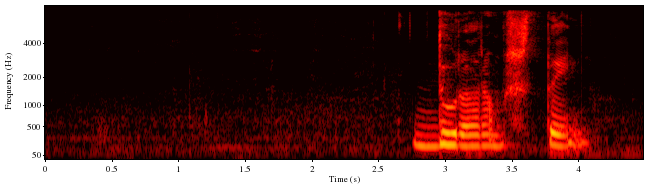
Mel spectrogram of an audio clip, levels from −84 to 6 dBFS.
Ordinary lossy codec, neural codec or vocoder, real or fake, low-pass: none; vocoder, 22.05 kHz, 80 mel bands, Vocos; fake; 7.2 kHz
